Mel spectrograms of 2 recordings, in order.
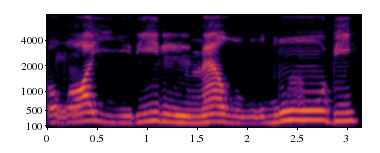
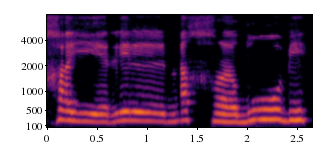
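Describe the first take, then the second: First: The throat consonants sound clean, without any rasp. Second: The throat consonants sound raspy, with a phlegm-like rasp. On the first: The speaker calls it right. "bersih dia" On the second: The speaker calls it wrong. "Nggak boleh dibaca khairil makhdubi"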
